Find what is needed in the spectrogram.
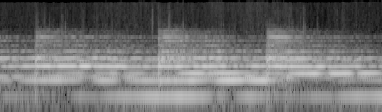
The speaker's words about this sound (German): Nachdem der Küster kommt, uns stumm zunickt und die Glocken läuten lässt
